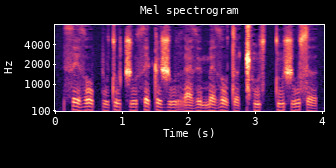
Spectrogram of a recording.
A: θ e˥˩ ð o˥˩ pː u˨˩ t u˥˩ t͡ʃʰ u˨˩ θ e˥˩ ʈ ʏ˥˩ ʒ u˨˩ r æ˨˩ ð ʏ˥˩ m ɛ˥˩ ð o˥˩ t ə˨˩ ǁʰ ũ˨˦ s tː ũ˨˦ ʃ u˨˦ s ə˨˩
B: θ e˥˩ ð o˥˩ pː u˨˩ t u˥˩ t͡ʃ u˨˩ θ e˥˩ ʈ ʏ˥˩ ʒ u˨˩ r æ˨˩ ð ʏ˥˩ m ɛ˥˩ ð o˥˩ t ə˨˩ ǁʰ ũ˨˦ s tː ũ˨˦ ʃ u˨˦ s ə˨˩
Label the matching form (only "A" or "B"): B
